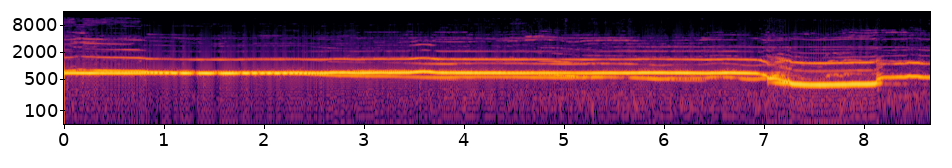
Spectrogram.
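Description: A wolf gives a long, steady howl that drops sharply in pitch near the end.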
